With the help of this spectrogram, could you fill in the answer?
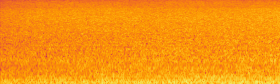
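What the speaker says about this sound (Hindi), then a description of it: "एंड यहाँ पर है वाटरफॉल, देखिए फाइनली लॉन्ग बुक वाटरफॉल" Langvoku waterfall in Karbi Anglong, Assam, roars as a steady, dense broadband rush of falling water, loud and close with no pauses.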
